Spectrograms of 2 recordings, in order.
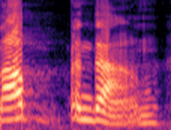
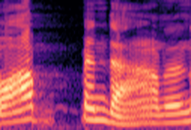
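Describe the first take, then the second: First: Voice swooping up and down. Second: Said in the usual way. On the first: Shown as a demonstration. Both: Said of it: "get my voice to go up and down".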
